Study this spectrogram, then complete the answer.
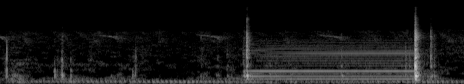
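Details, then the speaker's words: Electric fan that won't spin: after a click, a steady electrical hum with no blade whoosh; winding is intact (not open), motor stalled with seized shaft. "yun ang kanyang problema mga bro umuugong lang Okay so ang ibig sabihin niyan mga bro ay okay naman yung k ng ating motor yung winding niya walang Lagot"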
